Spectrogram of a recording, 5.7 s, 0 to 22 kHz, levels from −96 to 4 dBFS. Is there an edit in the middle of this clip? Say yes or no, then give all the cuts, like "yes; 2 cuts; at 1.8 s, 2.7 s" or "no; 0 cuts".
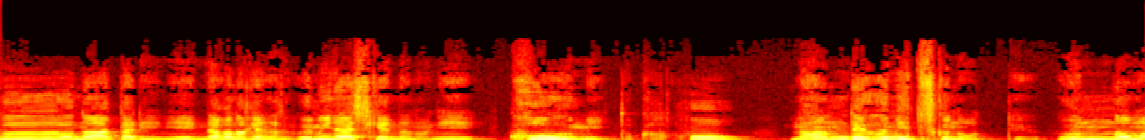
yes; 1 cut; at 2.5 s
